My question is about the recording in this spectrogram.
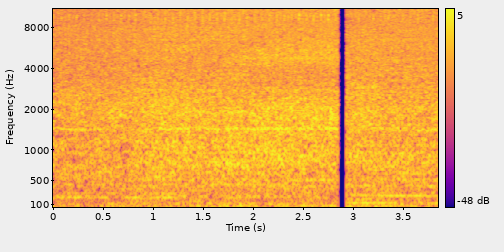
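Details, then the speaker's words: Older Mercedes-Benz engine idling just after an oil and filter change with about 5.5 litres of Liqui Moly 5W-40: steady, even idle rumble with no stumble or flutter, running smoothly. "ปูถ้าฟังจากเสียงเครื่องอย่างงี้ถือว่าเครื่องยังเดินเดินเรียบอยู่มั้ยครับมีครับอ่าถ้าเครื่องเดินไม่เรียบมันจะมีปมันมันจะฟ้องมันจะสะดุกนิดๆมันจะเหมืออาการกระพือกระพือใช่ครับใช่มั้ยอันนี้ฟังแล้วไม่มี"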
